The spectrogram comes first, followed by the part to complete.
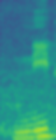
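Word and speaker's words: knit: तो मतलब किल किल मतलब जान से मारना नीट मतलब क्या होता है तो नीट मतलब होता है बुनना के साइलेंट है नीट मतलब बुनना नीट नीटेबल मतलब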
